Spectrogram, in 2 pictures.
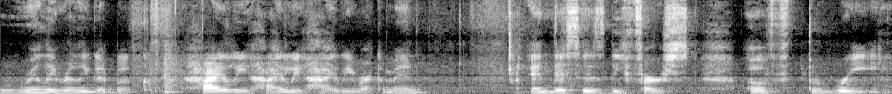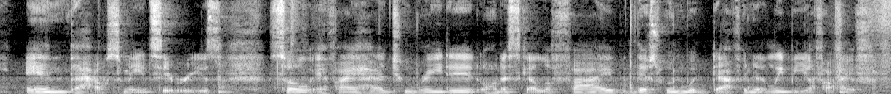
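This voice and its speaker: A soft-spoken woman talks at a moderate pace with a very deep, low pitch and fairly even intonation. Noticeable background noise is present. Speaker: ASMR channel host and book reviewer. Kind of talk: casual talk to camera, book review.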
